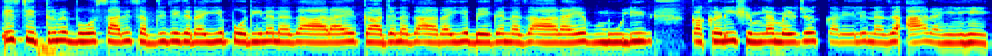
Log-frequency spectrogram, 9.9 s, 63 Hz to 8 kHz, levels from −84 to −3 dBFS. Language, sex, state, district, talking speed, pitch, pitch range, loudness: Hindi, female, Madhya Pradesh, Bhopal, 200 wpm, 220 Hz, 215-230 Hz, -13 LUFS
